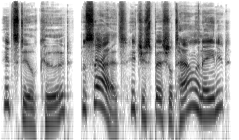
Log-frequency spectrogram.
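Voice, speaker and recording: A man voicing a young female farm pony who is kindly, steady and teasing, with a folksy, reassuring way of talking. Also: sits high, moderate pace, no room sound, clean studio sound, voice pushed up. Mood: encouraging.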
